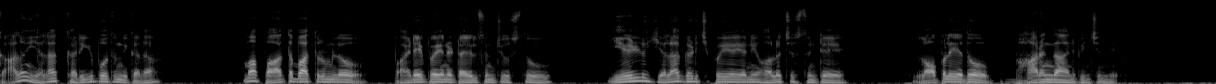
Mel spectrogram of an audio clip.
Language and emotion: Telugu, sad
